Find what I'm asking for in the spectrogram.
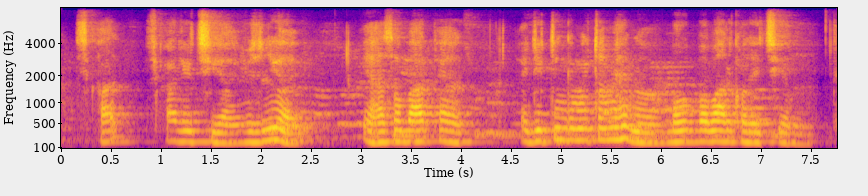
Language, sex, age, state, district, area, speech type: Maithili, male, 18-30, Bihar, Samastipur, rural, spontaneous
